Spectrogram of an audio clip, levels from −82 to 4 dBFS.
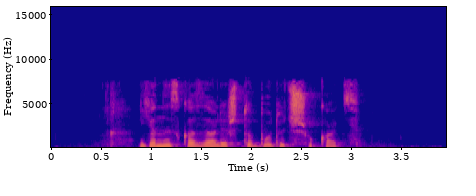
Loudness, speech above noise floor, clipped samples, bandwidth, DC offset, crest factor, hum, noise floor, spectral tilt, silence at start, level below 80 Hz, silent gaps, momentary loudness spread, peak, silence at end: -32 LUFS; 43 dB; under 0.1%; 8.2 kHz; under 0.1%; 20 dB; none; -76 dBFS; -3.5 dB/octave; 0.6 s; -70 dBFS; none; 19 LU; -16 dBFS; 0.85 s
